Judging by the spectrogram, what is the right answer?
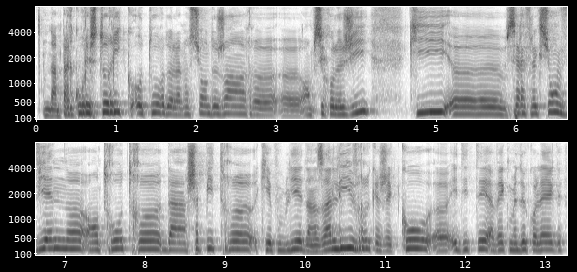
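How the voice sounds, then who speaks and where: A woman's voice: on the low side, darkish tone. A woman in her forties with an Italian-Belgian French accent, giving a conference talk into a handheld mic in a lecture hall, hesitant with many fillers and restarts. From Italy. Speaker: academic speaker.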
